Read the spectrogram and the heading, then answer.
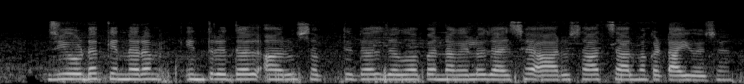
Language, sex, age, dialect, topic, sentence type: Maithili, female, 60-100, Angika, agriculture, statement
